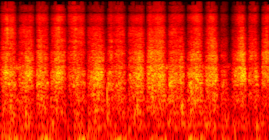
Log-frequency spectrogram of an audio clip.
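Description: Hand sanding on a wooden fireplace, a steady back-and-forth rasp in even, repeated strokes, close and fairly loud with no voices.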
